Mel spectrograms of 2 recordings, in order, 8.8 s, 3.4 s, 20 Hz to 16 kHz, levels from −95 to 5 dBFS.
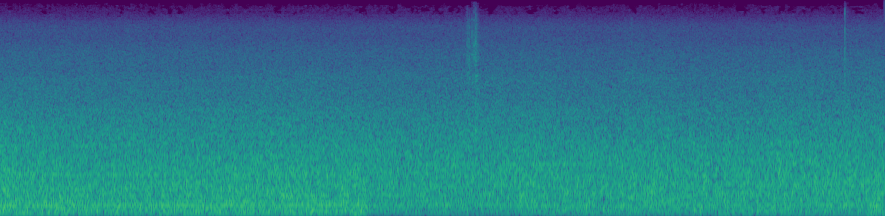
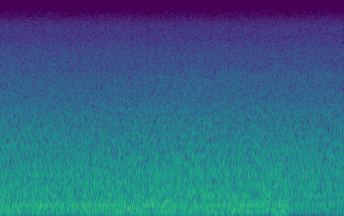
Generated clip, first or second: first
